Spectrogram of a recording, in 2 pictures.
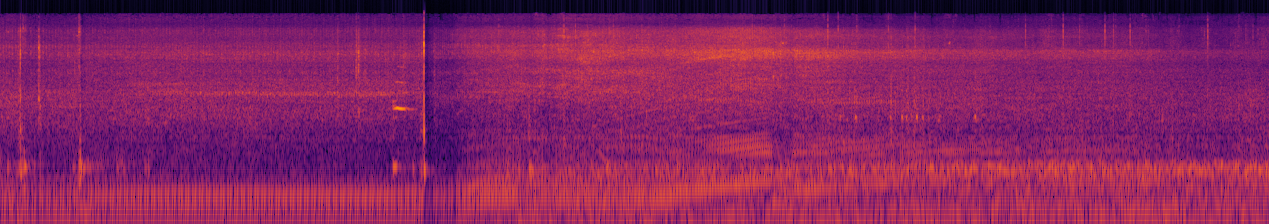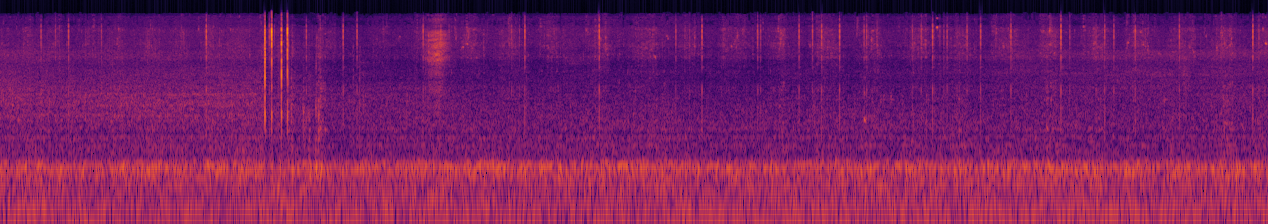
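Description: A motor vehicle's engine idling at a steady pitch, then speeding up with rising pitch about six seconds in. Under it and afterwards, a steady low rumble of wind on the microphone from a moving bicycle.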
